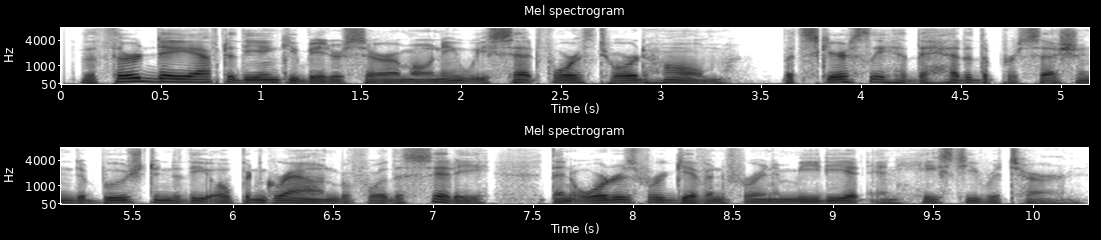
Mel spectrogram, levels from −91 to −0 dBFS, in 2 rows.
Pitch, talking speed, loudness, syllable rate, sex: 110 Hz, 220 wpm, -18 LUFS, 6.8 syllables/s, male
